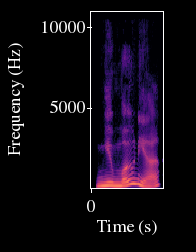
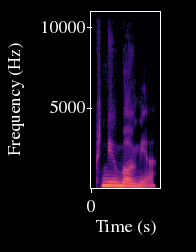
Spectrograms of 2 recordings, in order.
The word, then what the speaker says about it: pneumonia: The silent P shows up in words derived from Greek.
